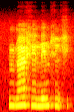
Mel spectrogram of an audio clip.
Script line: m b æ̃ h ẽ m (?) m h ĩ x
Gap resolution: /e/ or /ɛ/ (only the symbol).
e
